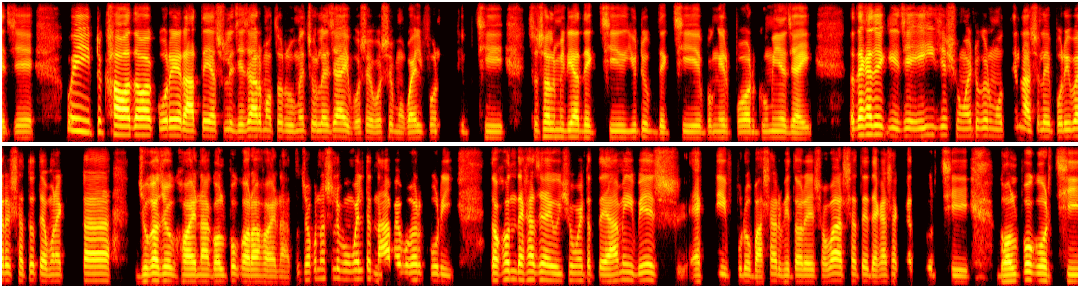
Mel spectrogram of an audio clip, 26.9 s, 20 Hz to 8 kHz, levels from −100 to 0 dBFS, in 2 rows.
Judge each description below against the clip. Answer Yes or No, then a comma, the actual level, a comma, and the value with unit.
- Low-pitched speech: No, medium, 145 Hz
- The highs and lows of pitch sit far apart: No, average, 3.2 semitones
